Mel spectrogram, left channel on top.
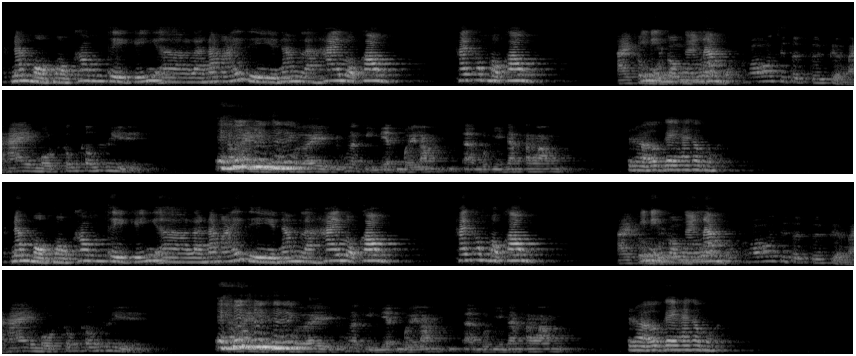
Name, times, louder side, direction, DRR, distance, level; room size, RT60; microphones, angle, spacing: voice 1, 0.0-3.9 4.5-5.4 6.4-7.2 10.7-11.6 14.8-15.7, right 1 dB, 20° right, 2.0 m, -28 dB
voice 2, 6.1-9.9 10.8-14.2, equal, 65° left, 3.3 m, -40 dB
20.5 x 7.1 x 3.0 m
head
